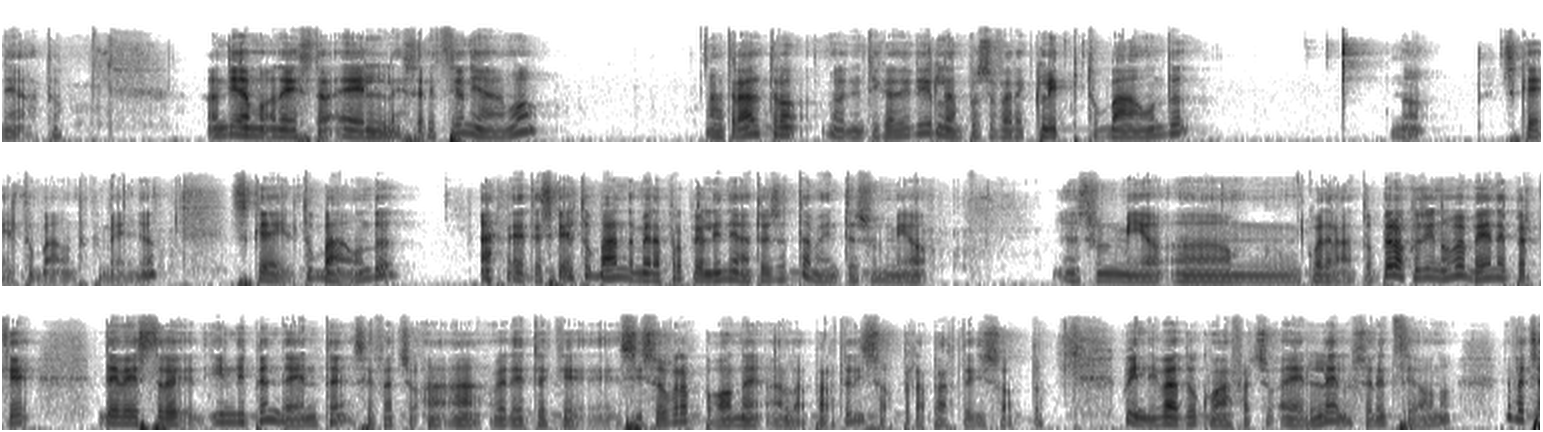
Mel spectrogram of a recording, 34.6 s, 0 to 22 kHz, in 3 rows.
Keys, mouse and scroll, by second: 8.0-15.5 drag, 25.8 a, 26.2 a.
